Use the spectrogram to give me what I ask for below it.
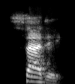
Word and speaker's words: Tsadi: Sadi. If I spelt it in English, a TZADEE, Sadi.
